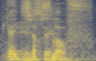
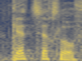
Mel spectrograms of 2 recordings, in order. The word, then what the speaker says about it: Kerzerslauf: oui c'est kersl oui kerslov il faut le faire avec l'accent kerslov comme ça très bien merci en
